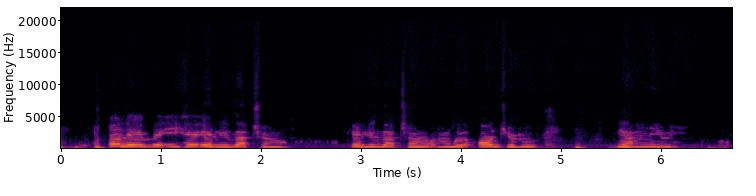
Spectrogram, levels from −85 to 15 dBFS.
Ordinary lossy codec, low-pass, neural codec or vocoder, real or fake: Opus, 16 kbps; 19.8 kHz; codec, 44.1 kHz, 7.8 kbps, DAC; fake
